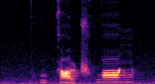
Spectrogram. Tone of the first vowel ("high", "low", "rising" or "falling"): rising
